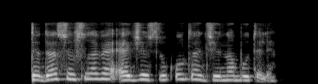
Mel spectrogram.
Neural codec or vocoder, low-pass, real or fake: codec, 16 kHz, 4.8 kbps, FACodec; 7.2 kHz; fake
